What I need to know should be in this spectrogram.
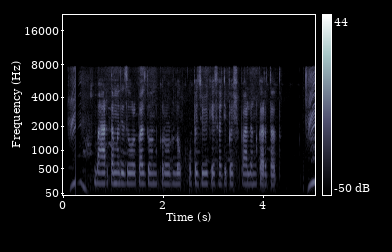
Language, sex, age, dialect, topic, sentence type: Marathi, female, 25-30, Northern Konkan, agriculture, statement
